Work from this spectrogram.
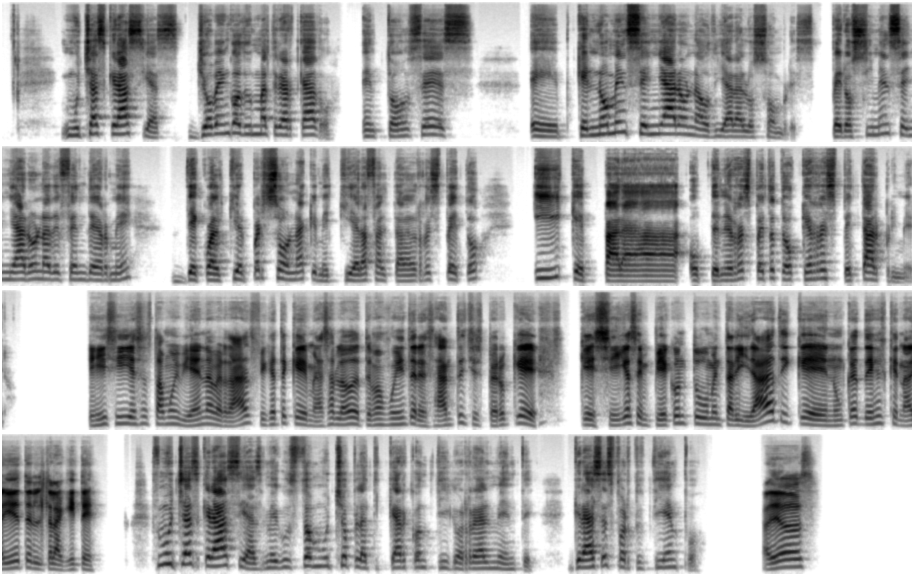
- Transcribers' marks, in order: none
- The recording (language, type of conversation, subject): Spanish, podcast, ¿Qué haces para que alguien se sienta entendido?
